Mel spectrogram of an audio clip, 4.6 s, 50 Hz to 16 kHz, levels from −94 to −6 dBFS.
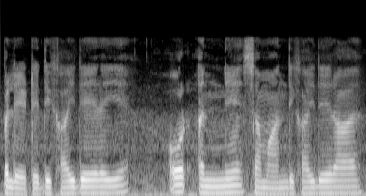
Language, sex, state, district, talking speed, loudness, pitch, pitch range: Hindi, male, Uttar Pradesh, Saharanpur, 155 wpm, -18 LUFS, 115 Hz, 105-120 Hz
